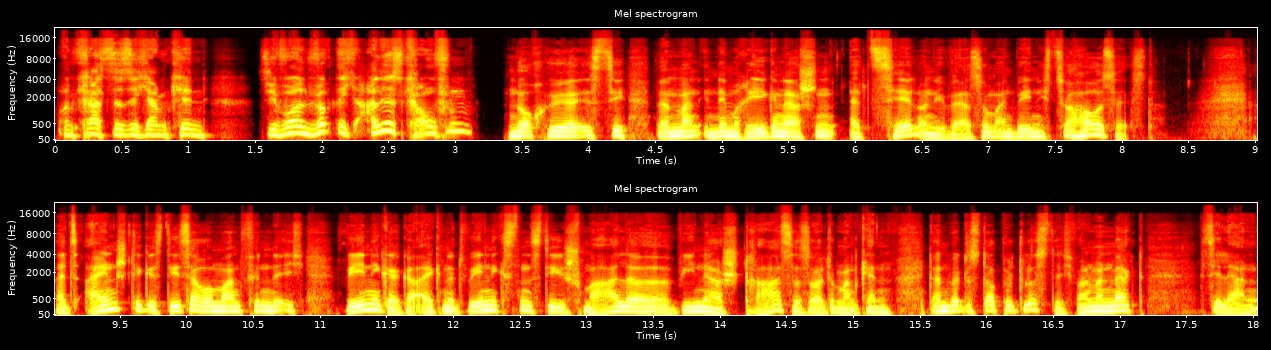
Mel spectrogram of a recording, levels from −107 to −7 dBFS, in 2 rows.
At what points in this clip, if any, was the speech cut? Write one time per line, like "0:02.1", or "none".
0:03.4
